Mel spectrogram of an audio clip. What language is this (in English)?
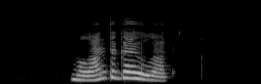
Mari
